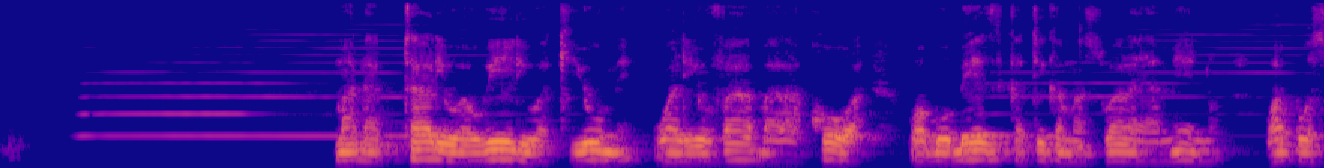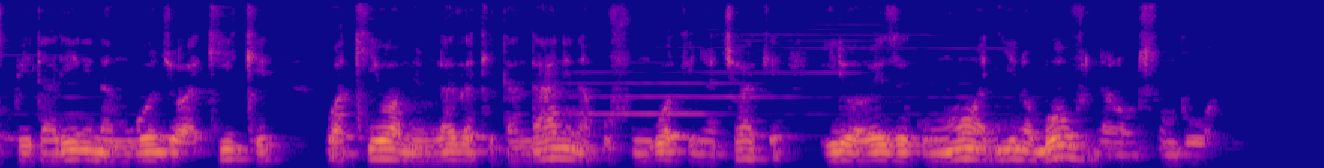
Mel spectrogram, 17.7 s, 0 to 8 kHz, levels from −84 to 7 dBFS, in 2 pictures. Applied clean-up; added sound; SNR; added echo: classical method WPE with log-MMSE.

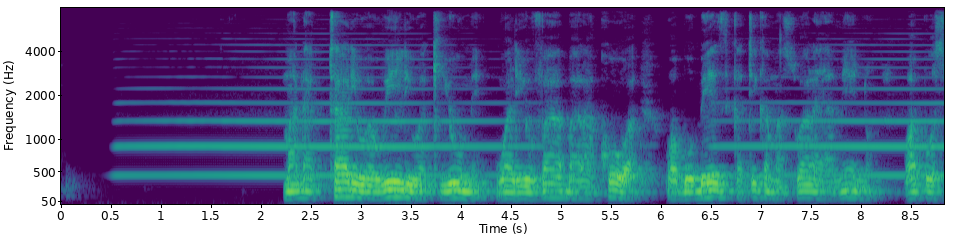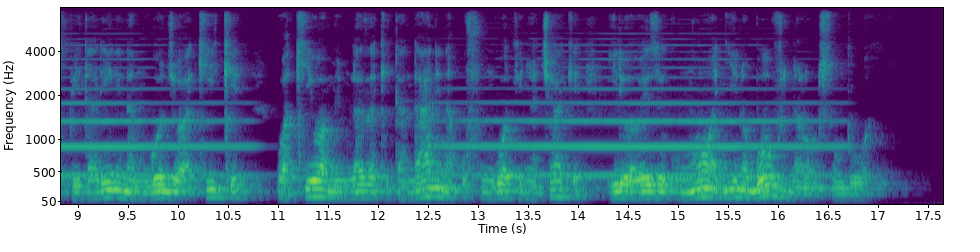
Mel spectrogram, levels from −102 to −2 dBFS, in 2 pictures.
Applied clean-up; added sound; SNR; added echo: none; Wind instrument, woodwind instrument; 15 dB; reverberation time 0.4 s.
